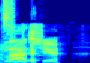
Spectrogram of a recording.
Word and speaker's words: Glacier: No, say it like an English person. Glacier.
